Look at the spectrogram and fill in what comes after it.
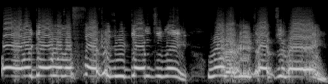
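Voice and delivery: very high, loud, shrill, full-throated shouting. Voicing a character in a told scene, loud shouting. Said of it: "apologies for the volume".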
